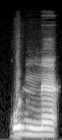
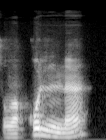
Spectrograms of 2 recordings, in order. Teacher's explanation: Padahal kita tahu bahwasanya lam itu ya, apa namanya, setelah lam itu huruf nun ya, tapi tidak diinikan ya, apa namanya, tidak dibaca diidghamkan kepada huruf nun, tetapi lamnya dibaca jelas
